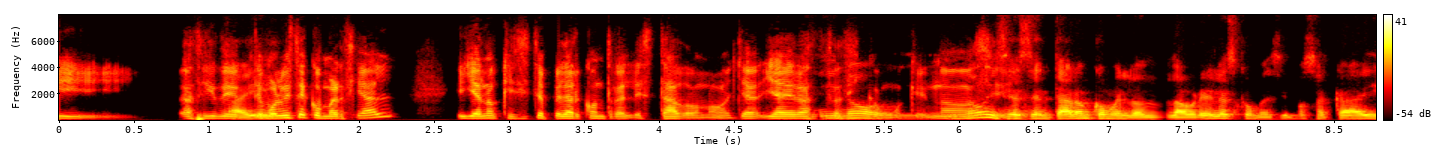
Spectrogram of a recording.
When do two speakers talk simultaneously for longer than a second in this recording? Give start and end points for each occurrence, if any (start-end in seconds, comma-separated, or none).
5.0-6.5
